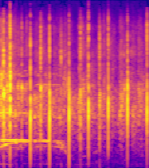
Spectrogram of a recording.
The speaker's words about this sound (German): Großer Applaus für Ufo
